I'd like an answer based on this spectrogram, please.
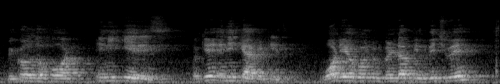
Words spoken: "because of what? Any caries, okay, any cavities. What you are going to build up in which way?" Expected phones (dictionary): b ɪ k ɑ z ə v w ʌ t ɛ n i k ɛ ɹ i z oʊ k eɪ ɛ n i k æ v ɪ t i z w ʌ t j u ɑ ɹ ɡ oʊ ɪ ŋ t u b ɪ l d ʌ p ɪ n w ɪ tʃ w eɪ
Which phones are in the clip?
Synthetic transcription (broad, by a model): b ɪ k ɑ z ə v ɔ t ɛ n i k ɛ ɹ i z oʊ k eɪ ɛ n i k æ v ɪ t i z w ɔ t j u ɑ ɹ ɡ oʊ ɪ ŋ t u b ɪ l d ʌ p ɪ n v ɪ tʃ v eɪ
